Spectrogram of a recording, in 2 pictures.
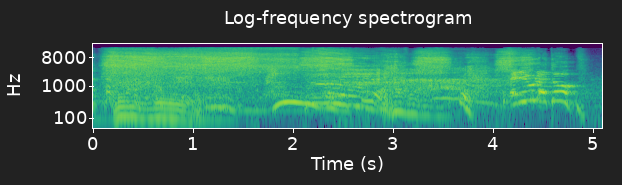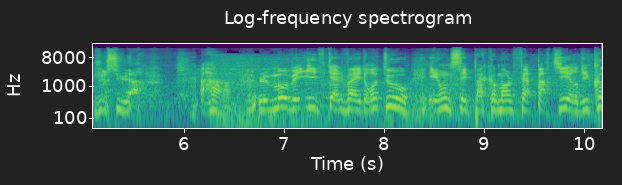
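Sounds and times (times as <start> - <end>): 
several people sniffing and snorting loudly: 0.0 - 4.1
speech: 0.2 - 0.5, 3.7 - 10.1.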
